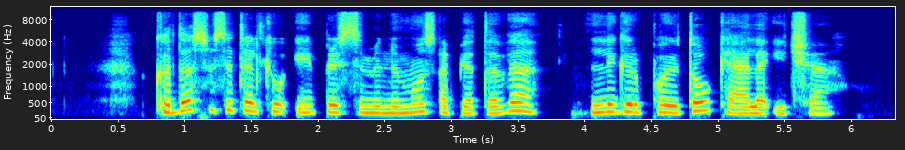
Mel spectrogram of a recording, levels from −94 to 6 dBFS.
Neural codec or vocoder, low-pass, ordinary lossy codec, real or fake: vocoder, 22.05 kHz, 80 mel bands, WaveNeXt; 9.9 kHz; AAC, 64 kbps; fake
